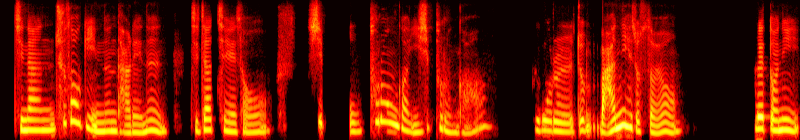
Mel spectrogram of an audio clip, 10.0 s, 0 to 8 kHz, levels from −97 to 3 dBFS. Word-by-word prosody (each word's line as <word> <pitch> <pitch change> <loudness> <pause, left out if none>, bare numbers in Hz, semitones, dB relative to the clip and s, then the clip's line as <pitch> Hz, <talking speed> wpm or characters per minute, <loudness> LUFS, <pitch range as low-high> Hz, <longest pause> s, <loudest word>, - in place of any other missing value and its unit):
지난 220 0 +2
추석이 370 -6 0
있는 200 +1 +2
달에는 185 +3 -2 0.3
지자체에서 195 -5 -3 0.5
15% 380 - -5
인가 280 - +1
20% 195 +6 -5
인가? 170 +5 -9 0.6
그거를 205 -4 -2
좀 215 - -2
많이 280 +8 +8
해줬어요. 190 - -1 0.9
그랬더니 225 -4 +4
210 Hz, 200 characters per minute, -23 LUFS, 185-235 Hz, 0.9 s, 많이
